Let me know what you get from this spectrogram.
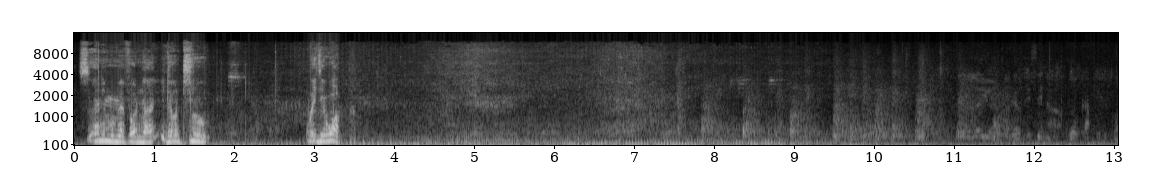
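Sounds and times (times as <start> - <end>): vehicle rumbling past: 1.1 - 13.0
short knocks: 6.3 - 12.4.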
